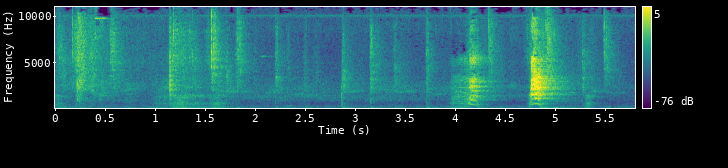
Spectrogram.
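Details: Two Corgis playing tug of war: a series of rough, broadband growling and barking bursts through the struggle, swelling to a sharp, loud yelp-like cry near the end, with faint background noise.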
